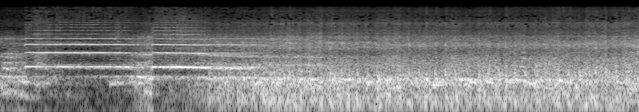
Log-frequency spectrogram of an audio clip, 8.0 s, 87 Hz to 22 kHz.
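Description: WAP-5 electric locomotive horn sounding twice, one long blast and then a short one, as the train comes in. It is followed by the coaches passing close by with a steady rushing rattle of wheels on rails.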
